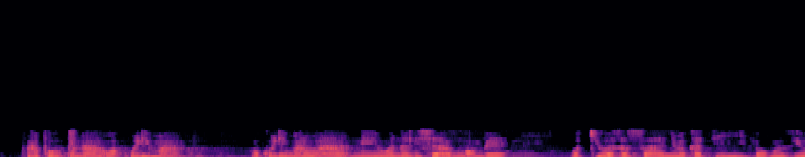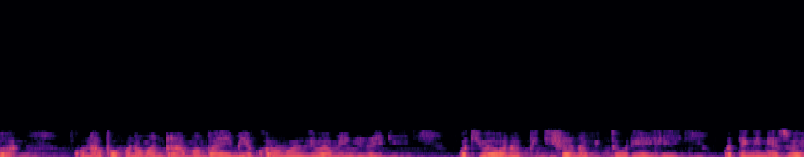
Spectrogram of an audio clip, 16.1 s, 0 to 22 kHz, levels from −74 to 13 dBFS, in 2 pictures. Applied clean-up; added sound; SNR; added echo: none; none; none; reverberation time 1.9 s.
